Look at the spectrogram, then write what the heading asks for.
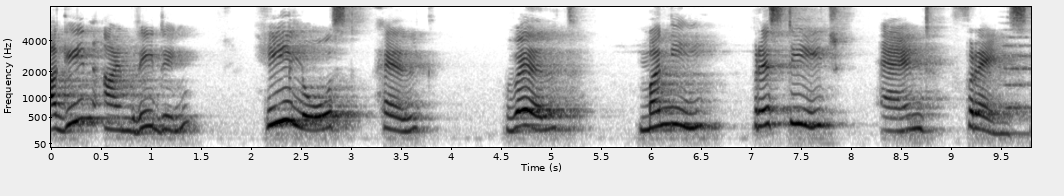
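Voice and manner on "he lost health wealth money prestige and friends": short pause after health, wealth, money, prestige. Teacher reading a sentence to students, with a short pause after each list word. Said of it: "मैंने थोड़ा सा पॉज दिया है".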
